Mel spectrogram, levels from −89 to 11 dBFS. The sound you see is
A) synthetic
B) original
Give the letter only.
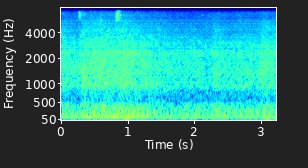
A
